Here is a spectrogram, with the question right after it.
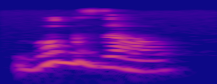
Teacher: глухі приголосні перед дзвінкими дзвінчуються тобто стають дзвінкими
